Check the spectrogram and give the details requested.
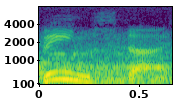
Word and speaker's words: Beanstalk: Beanstalk. Like Jack and the Beanstalk.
